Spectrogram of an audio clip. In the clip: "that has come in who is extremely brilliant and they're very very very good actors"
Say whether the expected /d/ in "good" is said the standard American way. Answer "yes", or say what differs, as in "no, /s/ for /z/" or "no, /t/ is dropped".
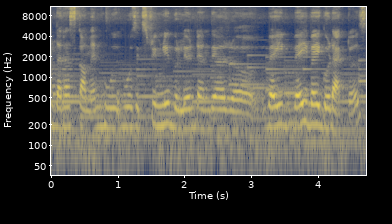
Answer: yes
